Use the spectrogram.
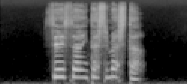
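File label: voice seisan itashimashita gentle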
